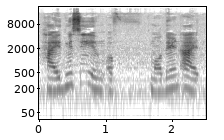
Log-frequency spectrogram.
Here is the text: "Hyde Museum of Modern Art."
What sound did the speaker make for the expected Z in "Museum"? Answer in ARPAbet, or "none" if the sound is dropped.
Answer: S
